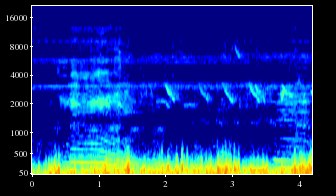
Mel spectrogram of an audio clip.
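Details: Cow giving one low, drawn-out moo of about a second, steady then sliding down, followed by thin repeated chirps of small birds over a constant low rumble and scuffling.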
